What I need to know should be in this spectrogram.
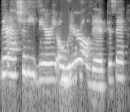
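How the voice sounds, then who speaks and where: A woman teacher talking through her observations of students in a casual discussion, switching between two languages and pausing often with um. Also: sits high, animated, rough recording. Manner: thoughtful, many um fillers.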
